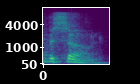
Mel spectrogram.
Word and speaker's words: Bossone: BOS, like Boss One. That's what I was about to say. So that's what it reads in my head, and I knew that wasn't the correct way to say it.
